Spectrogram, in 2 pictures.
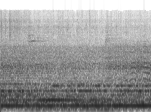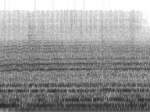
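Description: Live rock band playing an instrumental passage with no vocals: sustained, held guitar tones over a steady bass line.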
